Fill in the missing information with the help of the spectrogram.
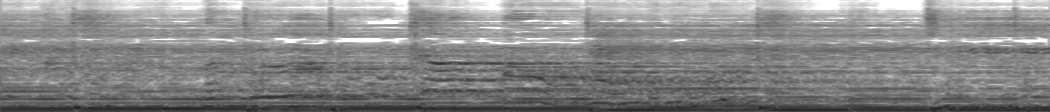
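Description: A man singing through a microphone over amplified backing music with guitar and sustained low chords. The chord changes about three seconds in.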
